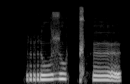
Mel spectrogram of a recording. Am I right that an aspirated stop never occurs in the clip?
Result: no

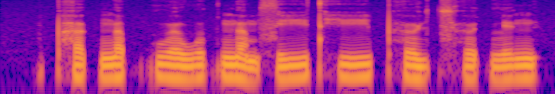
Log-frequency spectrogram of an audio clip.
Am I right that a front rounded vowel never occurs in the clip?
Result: no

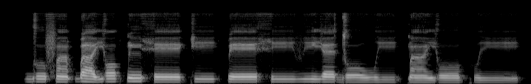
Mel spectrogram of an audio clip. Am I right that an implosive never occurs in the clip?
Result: no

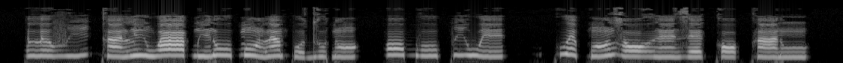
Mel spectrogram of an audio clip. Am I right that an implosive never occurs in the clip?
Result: no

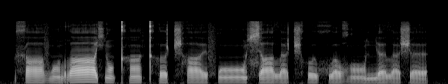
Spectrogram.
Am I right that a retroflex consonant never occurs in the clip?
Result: yes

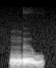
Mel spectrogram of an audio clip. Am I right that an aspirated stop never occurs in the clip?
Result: yes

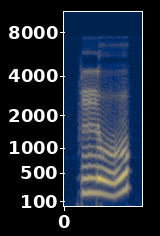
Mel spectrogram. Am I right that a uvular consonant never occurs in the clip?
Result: yes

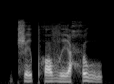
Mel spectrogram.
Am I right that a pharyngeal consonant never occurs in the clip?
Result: no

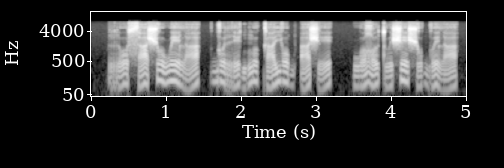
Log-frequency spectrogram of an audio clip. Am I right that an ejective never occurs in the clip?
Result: yes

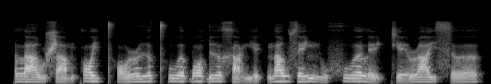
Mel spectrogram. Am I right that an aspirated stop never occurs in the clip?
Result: no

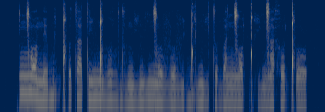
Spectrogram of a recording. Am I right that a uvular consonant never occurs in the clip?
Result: yes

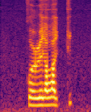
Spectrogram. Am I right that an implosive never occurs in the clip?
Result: yes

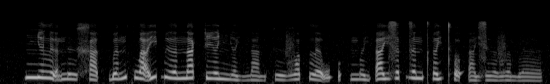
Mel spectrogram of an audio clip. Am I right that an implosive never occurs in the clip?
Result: no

